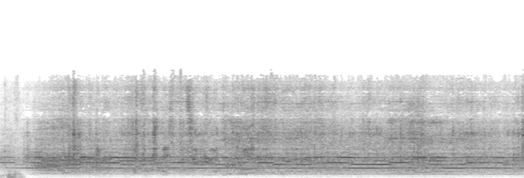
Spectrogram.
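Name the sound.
ambulance siren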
